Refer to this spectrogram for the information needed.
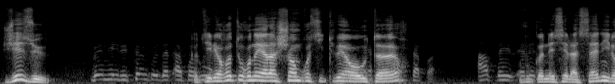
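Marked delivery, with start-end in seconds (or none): none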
